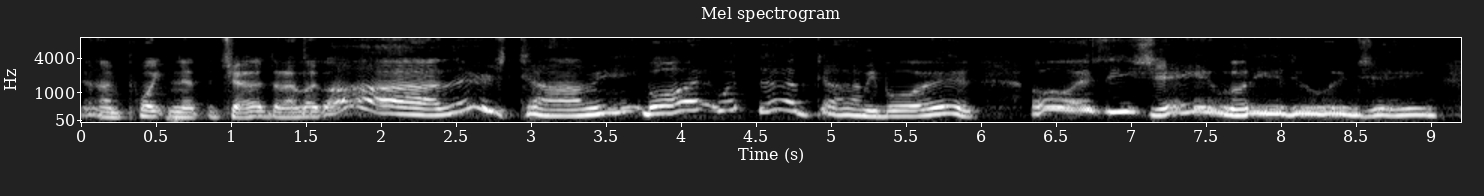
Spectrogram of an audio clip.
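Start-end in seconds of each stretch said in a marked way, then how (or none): 1.4-9.1 play-acted sloppy drunk slur, very high, slow. Recalling greeting the people who came up to him, imitating drunken slurring. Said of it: "I'm slurring my words".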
